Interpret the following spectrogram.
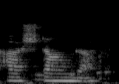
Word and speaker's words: Ashtanga: So Ashtanga is going to have a long A in there, Ashtanga.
